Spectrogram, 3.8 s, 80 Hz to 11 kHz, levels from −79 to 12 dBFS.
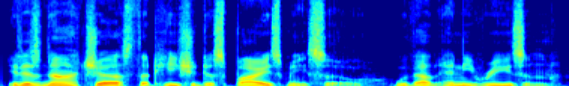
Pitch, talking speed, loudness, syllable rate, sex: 90 Hz, 205 wpm, -18 LUFS, 5.1 syllables/s, male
